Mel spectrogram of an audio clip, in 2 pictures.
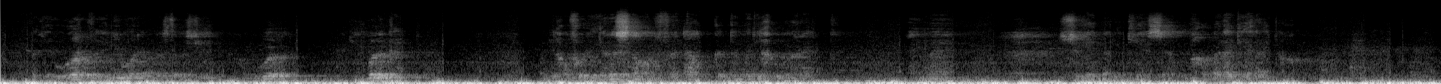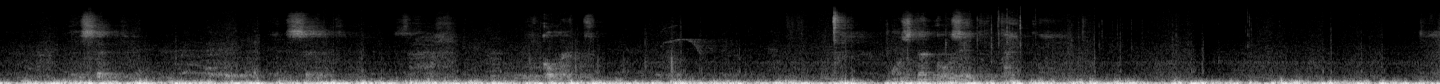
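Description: An older man speaks with animation through a microphone, heard over loudspeakers in a large echoing hall.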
